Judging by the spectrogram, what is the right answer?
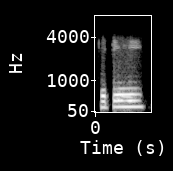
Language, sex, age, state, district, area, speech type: Sindhi, male, 18-30, Delhi, South Delhi, urban, conversation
